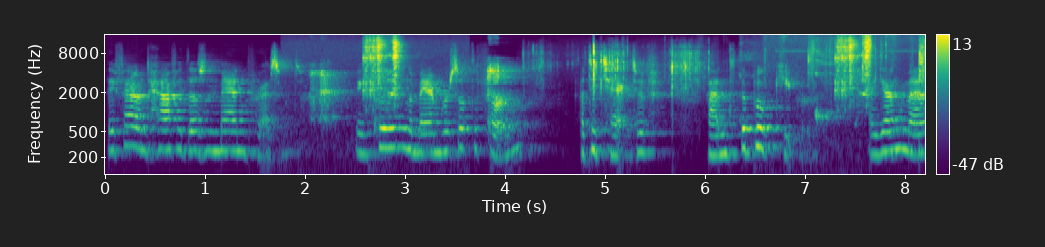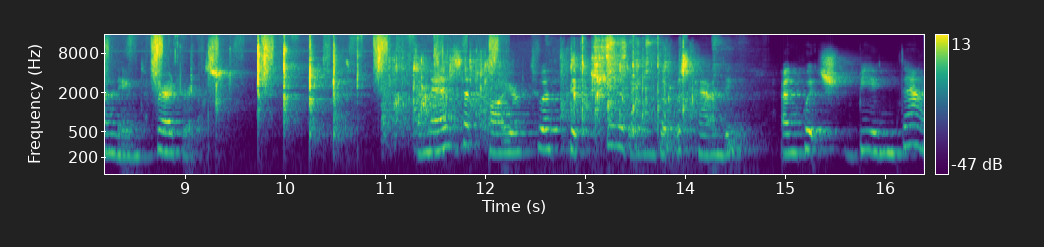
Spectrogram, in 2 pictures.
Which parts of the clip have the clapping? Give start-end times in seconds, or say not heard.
8.9-14.2.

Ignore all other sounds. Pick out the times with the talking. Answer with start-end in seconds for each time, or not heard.
0.0-9.4, 10.6-16.3.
